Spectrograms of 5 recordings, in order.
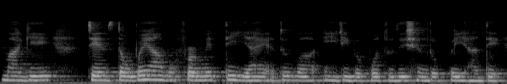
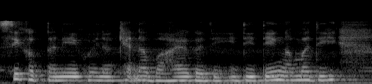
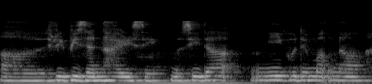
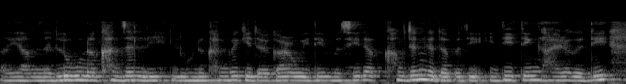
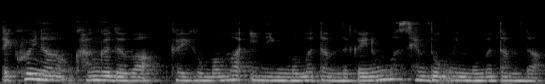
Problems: none marked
